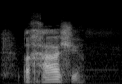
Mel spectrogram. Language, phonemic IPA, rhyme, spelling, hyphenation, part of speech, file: Dutch, /ˌbaːˈɣaː.ʒə/, -aːʒə, bagage, ba‧ga‧ge, noun, Nl-bagage.ogg
- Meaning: 1. baggage; luggage 2. load, a person's relevant (especially hindering) background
